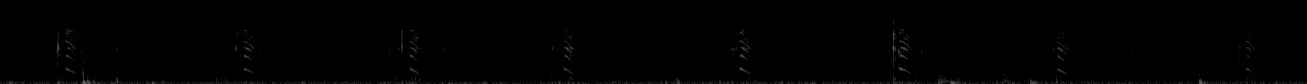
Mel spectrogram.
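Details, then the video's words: Turtles fooling around while mating make quiet, brief descending squeaks, repeated roughly every one and a half to two seconds, with scattered clicks and a steady low hum behind. "Turtles get intimate. Funny sound"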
